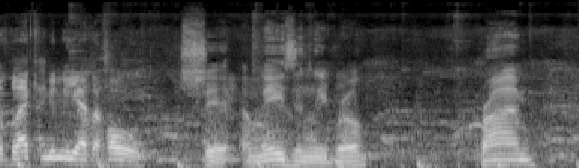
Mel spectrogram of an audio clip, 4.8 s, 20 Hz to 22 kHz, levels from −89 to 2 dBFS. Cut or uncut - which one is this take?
uncut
